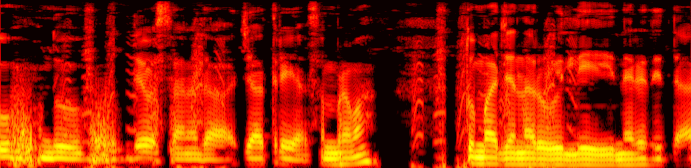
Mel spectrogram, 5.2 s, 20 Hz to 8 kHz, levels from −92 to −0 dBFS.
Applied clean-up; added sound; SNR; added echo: classical method Wiener filter.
